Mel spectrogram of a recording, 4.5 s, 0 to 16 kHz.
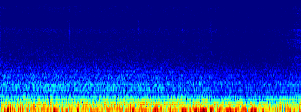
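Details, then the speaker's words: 2012 Ford Fusion SEL in the cabin at about 50-55 mph: a steady low drone under heavy road rumble that builds with speed, possibly with slight vibration; new balanced tires, alignment fine; speed-dependent humming noise. "It gets louder at 50, 55, and I think there might be a little bit of a vibration."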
